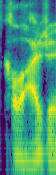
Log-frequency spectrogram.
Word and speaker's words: Calijah: And I hope I pronounced that right, but it is Calijah. You did, yes. Nice. Yes, you pronounced that perfectly.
